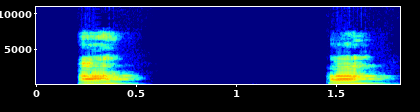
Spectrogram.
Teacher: Fourth টোনটাকে বলে falling tone, মানে উপর থেকে নিচে পড়ে যাচ্ছে।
